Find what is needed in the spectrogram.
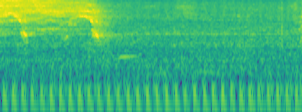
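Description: Motorbike engine idling with a steady, rapid low beat. A few high chirps sound over it in the first second.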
